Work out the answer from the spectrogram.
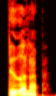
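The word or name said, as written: læderlap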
